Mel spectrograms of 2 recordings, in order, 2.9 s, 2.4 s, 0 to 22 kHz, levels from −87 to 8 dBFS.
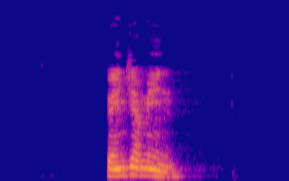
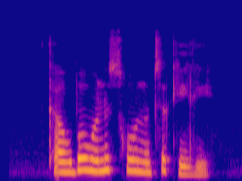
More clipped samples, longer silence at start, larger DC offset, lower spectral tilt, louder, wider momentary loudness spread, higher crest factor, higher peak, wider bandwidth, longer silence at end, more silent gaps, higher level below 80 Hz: neither; first, 1.1 s vs 0.55 s; neither; about the same, -7 dB/octave vs -7.5 dB/octave; about the same, -20 LUFS vs -20 LUFS; first, 16 LU vs 12 LU; about the same, 18 dB vs 18 dB; about the same, -6 dBFS vs -4 dBFS; second, 6.8 kHz vs 9.4 kHz; first, 1.1 s vs 0.35 s; neither; first, -64 dBFS vs -74 dBFS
